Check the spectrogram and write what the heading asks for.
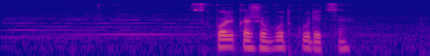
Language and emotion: Russian, neutral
